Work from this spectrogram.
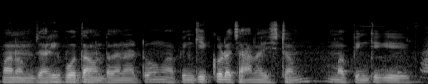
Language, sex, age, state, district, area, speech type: Telugu, male, 18-30, Telangana, Nirmal, rural, spontaneous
